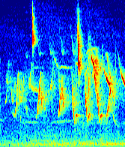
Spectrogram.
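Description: A dense chorus of migratory bird calls and chirps at a summer breeding ground in Alaska, overlapping continuously, several birds singing at once over a soft background hiss, with no voices; a recording from Bernie Krause's archive.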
